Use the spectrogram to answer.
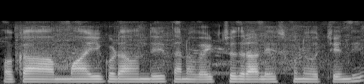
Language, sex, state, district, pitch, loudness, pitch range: Telugu, male, Andhra Pradesh, Sri Satya Sai, 125 Hz, -17 LUFS, 120-125 Hz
